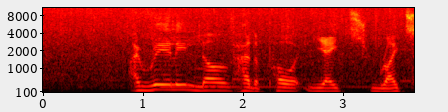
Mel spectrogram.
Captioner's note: voice-over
